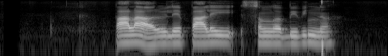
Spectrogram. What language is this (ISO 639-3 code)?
nep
